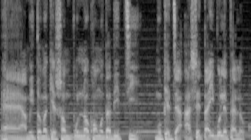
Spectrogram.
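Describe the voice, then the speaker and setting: A man's voice: mid-range voice, fast, music in the background, lightly acted. A man voicing a greedy, scheming village husband in a cartoon, bossy and insistent as he plots against neighbours. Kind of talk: cartoon voice acting.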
